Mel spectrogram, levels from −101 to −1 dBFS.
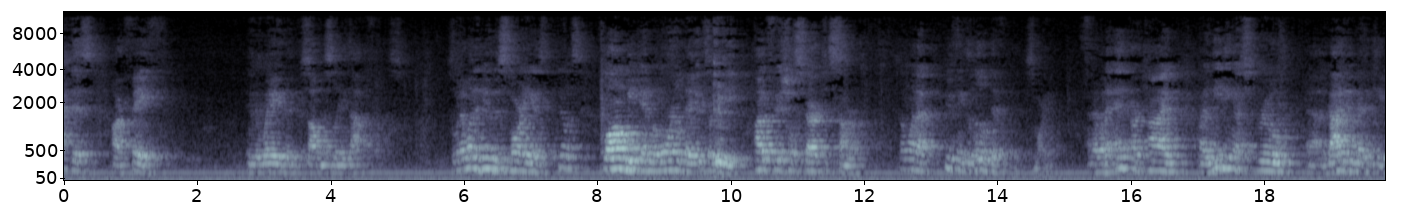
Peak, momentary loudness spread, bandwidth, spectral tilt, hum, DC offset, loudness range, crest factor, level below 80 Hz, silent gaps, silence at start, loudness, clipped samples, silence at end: -16 dBFS; 21 LU; 11.5 kHz; -7 dB/octave; none; under 0.1%; 9 LU; 22 dB; -56 dBFS; none; 0 s; -38 LUFS; under 0.1%; 0 s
